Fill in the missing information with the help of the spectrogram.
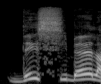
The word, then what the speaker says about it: DCBEL: En tout cas, retenez le nom Décibel. En fait, ça s'écrit D-C-B-E-L, comme DC en anglais.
